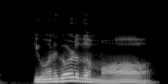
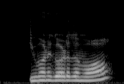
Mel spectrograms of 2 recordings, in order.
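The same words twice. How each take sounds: First: The voice does not rise at the end. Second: The voice rises at the end. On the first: "In Greece, in, in the Greek language, we ask, like" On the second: "The question kind of goes up at the end of it"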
